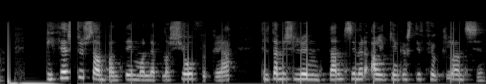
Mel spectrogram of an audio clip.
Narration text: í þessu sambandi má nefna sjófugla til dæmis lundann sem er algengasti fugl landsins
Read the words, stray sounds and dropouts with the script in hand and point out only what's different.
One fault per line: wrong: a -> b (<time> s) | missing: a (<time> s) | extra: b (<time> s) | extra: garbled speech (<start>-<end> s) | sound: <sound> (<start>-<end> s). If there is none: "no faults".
sound: dropout (0.7-0.8 s)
